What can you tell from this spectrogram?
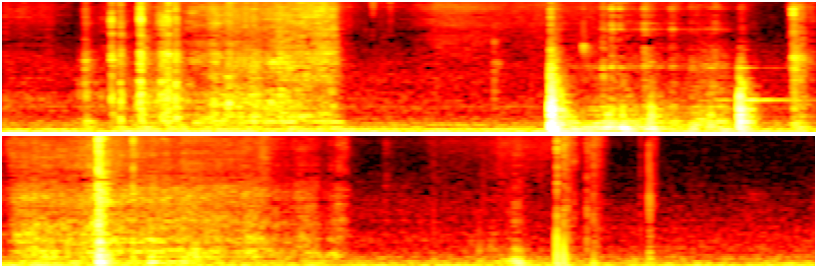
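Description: Horned frog feeding on a strip of raw meat: soft rustling and crackling with a few sharp clicks and knocks, the loudest a little under three seconds in, as the plate is moved away.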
